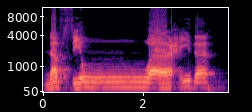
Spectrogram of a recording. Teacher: ada dengung dalam rongga hidung kita. Nafsiu, siu, siu. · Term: gunnah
